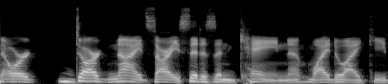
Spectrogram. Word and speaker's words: Citizen Kane: I'm sorry if you were expecting the next citizen gain or dark night sorry Citizen Kane why do I keep mispronouncing it the what were you expecting it's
